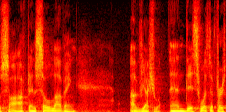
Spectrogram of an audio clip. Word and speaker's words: Yeshua: And they said, Jesus is not really the way we say our name. The way I say my name. My name is Yeshua ben Joseph of Nazareth.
